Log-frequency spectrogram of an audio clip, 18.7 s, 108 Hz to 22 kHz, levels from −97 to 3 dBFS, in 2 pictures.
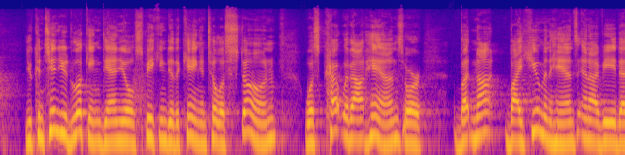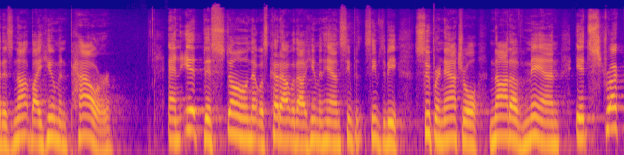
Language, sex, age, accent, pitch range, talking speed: English, male, 40-59, American, 175-235 Hz, 155 wpm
